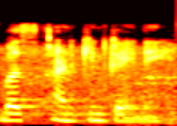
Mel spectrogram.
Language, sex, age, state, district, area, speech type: Marathi, female, 30-45, Maharashtra, Nagpur, urban, spontaneous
